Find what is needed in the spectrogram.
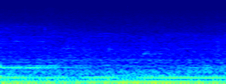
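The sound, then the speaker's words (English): A lawnmower engine runs steadily, a droning low hum with a buzzy harmonic edge that holds at an even level for the whole few seconds, with no voices over it. “Is that a lawnmower? I think it is. I was like, is it passing by?”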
